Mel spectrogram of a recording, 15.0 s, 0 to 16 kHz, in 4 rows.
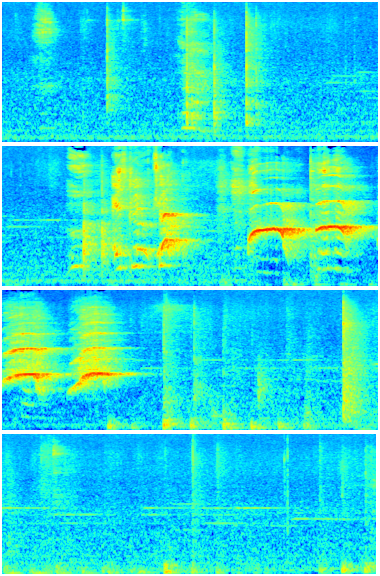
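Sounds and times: young child squealing: 5.4s - 8.9s.

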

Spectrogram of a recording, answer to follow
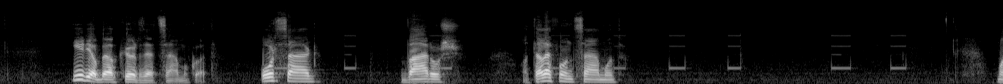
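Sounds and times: phone keypad beeps: 5.5s - 7.5s, 8.3s - 9.2s.

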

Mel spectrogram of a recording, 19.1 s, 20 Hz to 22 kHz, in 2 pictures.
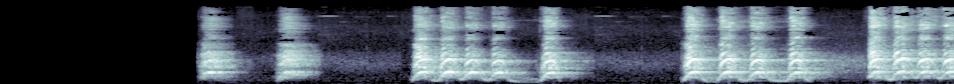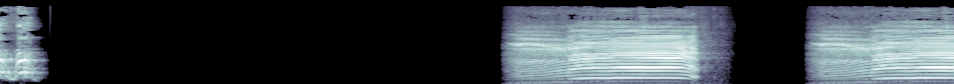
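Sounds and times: dog barking: 2.0s - 3.2s, 4.1s - 6.0s, 6.8s - 10.1s.

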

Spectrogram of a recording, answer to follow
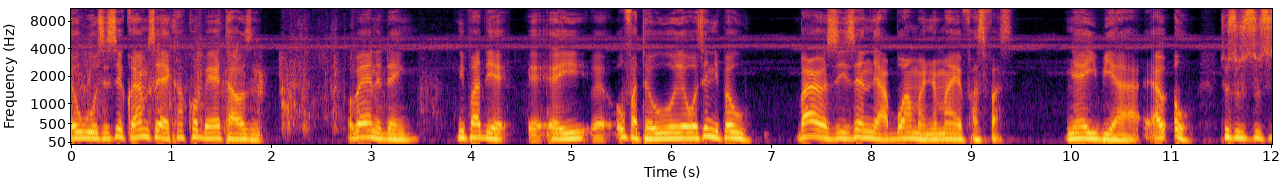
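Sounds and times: man speaking: 0.0s - 2.0s, 2.8s - 9.4s, 10.0s - 12.0s.

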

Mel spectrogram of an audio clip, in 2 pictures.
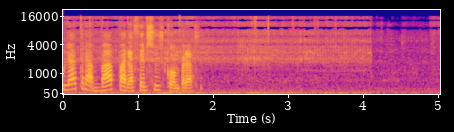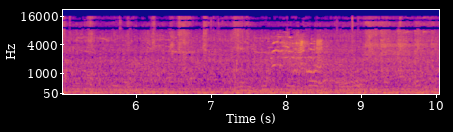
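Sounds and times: ferry diesel engine drone: 0.0s - 7.6s.

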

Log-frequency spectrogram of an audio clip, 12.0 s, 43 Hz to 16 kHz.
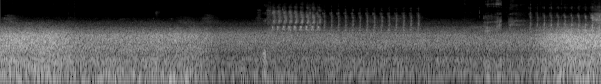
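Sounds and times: outdoor rumble and hiss: 0.0s - 12.0s.

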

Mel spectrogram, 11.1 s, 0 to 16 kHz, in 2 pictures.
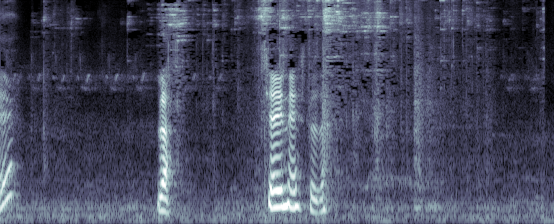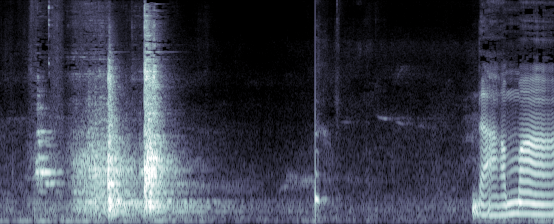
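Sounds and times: metal jangling and clanking: 0.2s - 7.5s.

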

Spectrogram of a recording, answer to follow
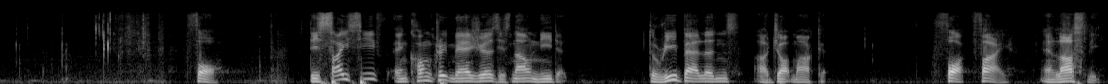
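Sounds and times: paper rustling: 1.0s - 1.8s.

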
